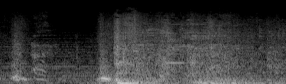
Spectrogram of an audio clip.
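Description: A heavy thud and crash ring out.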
